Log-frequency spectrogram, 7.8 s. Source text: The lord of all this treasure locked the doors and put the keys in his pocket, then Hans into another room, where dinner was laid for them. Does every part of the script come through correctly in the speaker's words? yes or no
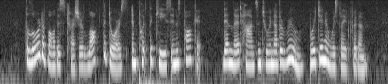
no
